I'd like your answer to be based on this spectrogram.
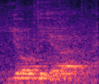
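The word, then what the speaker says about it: Euodia: You know, Nancy did such a great job of reading and pronouncing Yodia and Syntyche. I struggled with the pronunciation, and I finally came up with odious and soon touching because these two ladies are arguing and they're having trouble, and because of their arguments, the church is not of one mind.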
